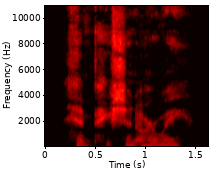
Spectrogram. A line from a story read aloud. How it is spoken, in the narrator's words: he teased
